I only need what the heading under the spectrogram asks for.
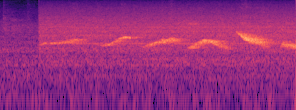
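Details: White-rumped shama giving a soft series of clear whistled notes, each slurred up or down, the later ones higher and louder, over a steady faint background hiss.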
